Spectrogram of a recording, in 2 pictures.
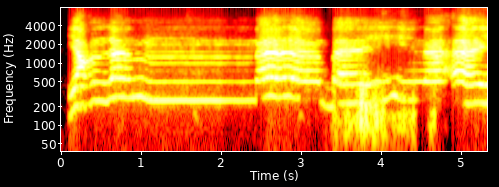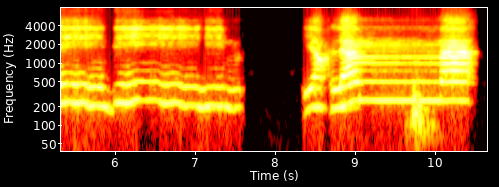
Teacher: Begitu juga dengan dua kata ya'lamu ma baina aydihim wa ma khalfahum. Jadi di situ mim bertemu dengan mim berarti ia menjadi idgham. Jadi dibuatlah idgham seolah-olah dia bertasydid · idgham itu artinya kita satukan antara dua huruf yang sama dalam ayat ini menjadi satu seolah-olah kita membaca satu huruf bertasydid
